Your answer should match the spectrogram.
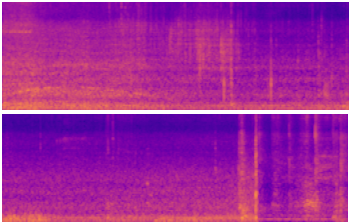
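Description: Wind on the microphone over a steady low hum, with a few knocks. A van door shuts loudly near the end.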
